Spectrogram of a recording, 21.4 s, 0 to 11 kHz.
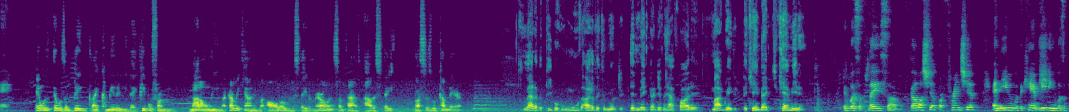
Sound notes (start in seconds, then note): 9.4 bus honk; 16.8 children talking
